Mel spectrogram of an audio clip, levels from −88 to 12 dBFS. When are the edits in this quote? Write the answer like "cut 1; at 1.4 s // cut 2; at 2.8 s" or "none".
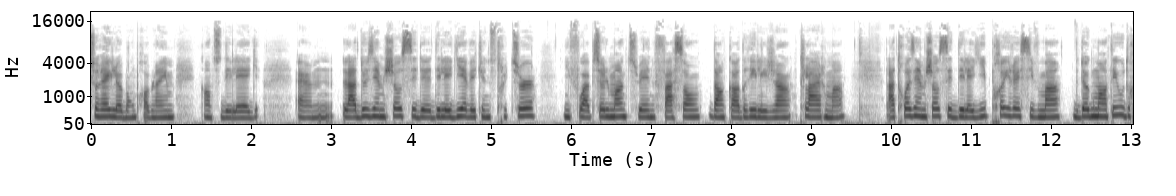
cut 1; at 3.1 s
